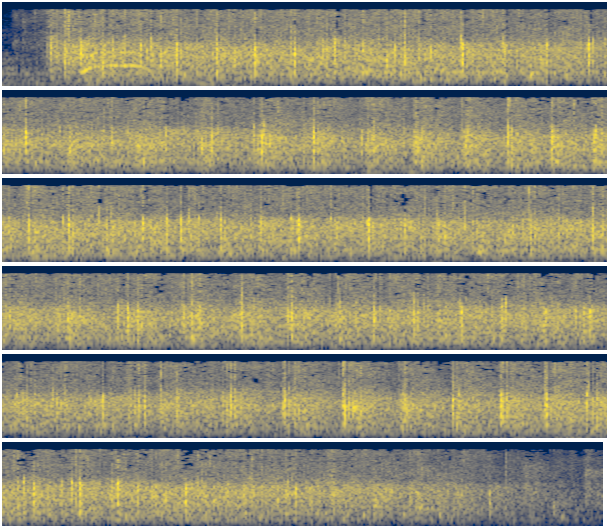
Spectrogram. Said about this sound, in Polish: Myślę, że księdzu arcybiskupowi także wyślemy z tego pięknego miejsca gorącą rzekę naszych pozdrowień w postaci oklasków. Niech popłyną.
